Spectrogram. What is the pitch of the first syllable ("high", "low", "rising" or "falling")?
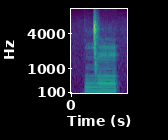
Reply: high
